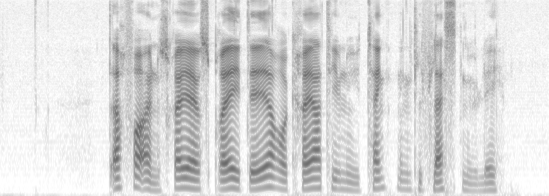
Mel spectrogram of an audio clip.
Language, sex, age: Norwegian, male, 22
